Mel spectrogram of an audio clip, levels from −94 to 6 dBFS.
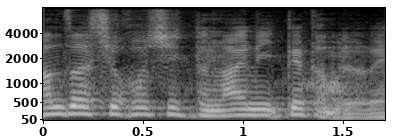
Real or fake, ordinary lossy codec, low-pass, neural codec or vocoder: fake; none; none; codec, 16 kHz, 1 kbps, FunCodec, trained on Chinese and English, 50 frames a second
